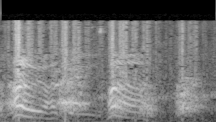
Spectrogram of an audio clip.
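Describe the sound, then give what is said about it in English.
Dogs at a hillside cabin bark after midnight in three loud bursts spaced roughly a second apart, each a harsh, tonal yelp that trails off before the next. “Light in the window and dogs out and back.”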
